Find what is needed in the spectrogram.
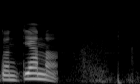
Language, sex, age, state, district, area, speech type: Assamese, female, 30-45, Assam, Dhemaji, rural, read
